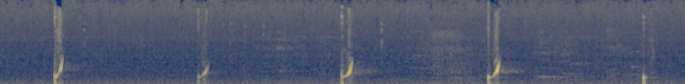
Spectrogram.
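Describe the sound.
Someone imitates dripping water with their mouth: five wet plops spaced evenly about two seconds apart, each a quick rising 'bloop' against an otherwise quiet background, with no talking.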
